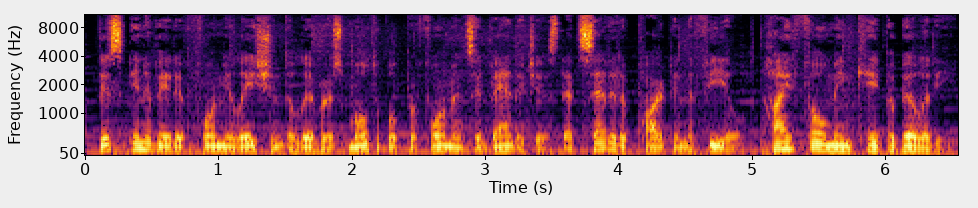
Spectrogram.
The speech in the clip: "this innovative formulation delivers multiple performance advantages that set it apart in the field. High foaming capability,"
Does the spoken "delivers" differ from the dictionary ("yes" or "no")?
no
